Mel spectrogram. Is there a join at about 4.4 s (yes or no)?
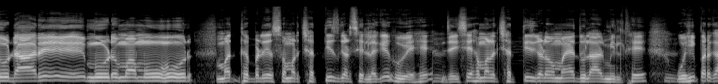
yes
